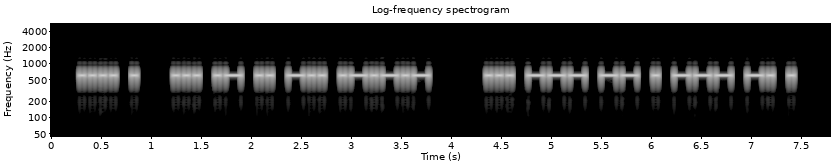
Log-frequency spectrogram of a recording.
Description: Morse code, heard as a keyed tone, about 23 wpm, 600 Hz. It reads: HE SAID. SOMEONE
